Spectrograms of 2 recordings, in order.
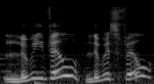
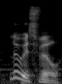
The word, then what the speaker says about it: Louisville: I've driven the car all the way to Louisville, where I raided a pawn shop, which was completely barricaded and untouched.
